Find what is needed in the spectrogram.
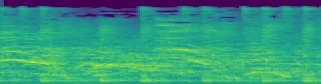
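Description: A packed party crowd shouting and singing along over loud club music with a steady beat.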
